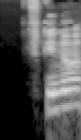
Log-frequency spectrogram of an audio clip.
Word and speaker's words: φτηνό: Φτηνό has the accent on the end, so it's slightly different when we say cheaper.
